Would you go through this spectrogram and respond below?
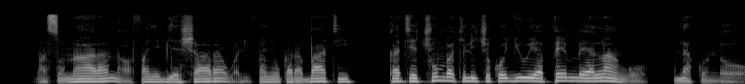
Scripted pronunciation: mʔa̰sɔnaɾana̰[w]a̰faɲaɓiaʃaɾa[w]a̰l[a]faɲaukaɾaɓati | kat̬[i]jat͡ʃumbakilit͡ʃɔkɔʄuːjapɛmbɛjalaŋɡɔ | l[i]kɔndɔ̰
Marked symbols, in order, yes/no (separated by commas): yes, yes, no, yes, no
